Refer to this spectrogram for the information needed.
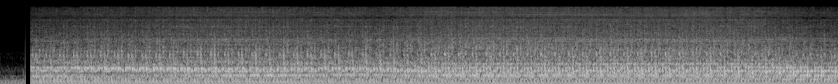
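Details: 2008 BMW X3, believed 2.0 litre diesel, engine light and intake trouble codes. Under bonnet, engine idles with a steady clatter and a constant airy hiss: charge air leak from a boost pipe blown off the intercooler.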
